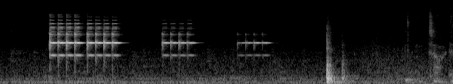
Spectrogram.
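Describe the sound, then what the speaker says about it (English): A phone alarm rings in several short bursts of bright electronic tones, each burst a repeated chirping pattern, followed by a sharp click and faint room noise. "That was my alarm"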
